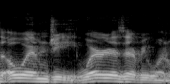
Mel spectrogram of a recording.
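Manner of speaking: ordinary talk, nothing marked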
